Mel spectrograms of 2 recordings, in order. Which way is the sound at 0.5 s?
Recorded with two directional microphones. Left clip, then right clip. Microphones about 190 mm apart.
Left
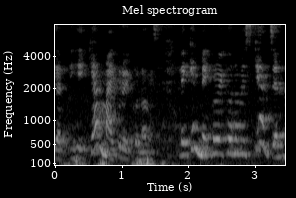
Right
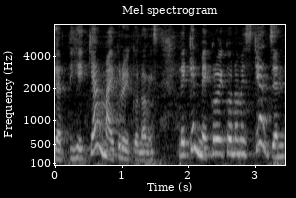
55° right (ahead or behind).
